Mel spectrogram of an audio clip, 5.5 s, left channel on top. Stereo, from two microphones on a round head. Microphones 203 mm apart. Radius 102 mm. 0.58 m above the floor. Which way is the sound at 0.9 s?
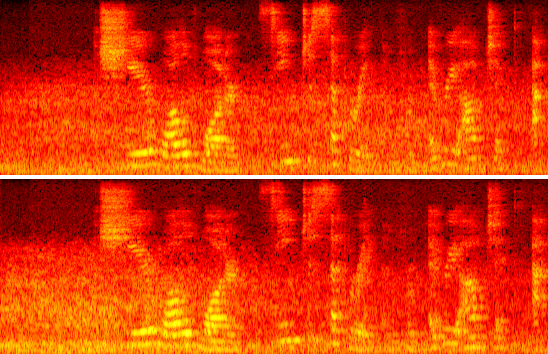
25° left (ahead or behind).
